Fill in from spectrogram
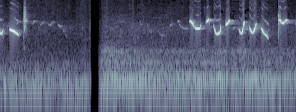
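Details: Common iora song used as a lure for caged birds: a clear whistle, a pause, then a fast run of looping, warbled notes.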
